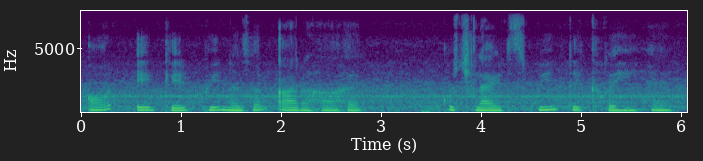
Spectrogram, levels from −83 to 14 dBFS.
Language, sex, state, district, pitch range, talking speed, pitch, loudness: Hindi, female, Madhya Pradesh, Bhopal, 180-215 Hz, 140 wpm, 190 Hz, -18 LUFS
